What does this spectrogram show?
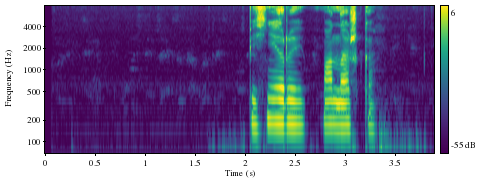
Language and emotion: Russian, neutral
